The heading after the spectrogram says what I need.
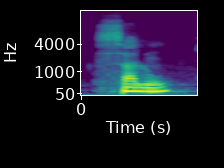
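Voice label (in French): "salon", French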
